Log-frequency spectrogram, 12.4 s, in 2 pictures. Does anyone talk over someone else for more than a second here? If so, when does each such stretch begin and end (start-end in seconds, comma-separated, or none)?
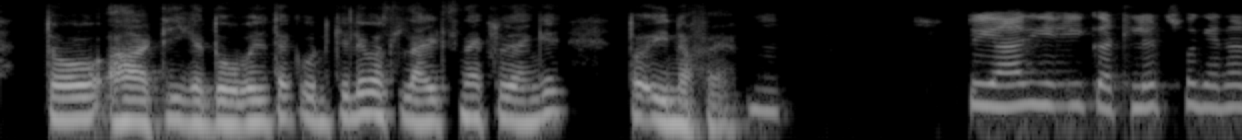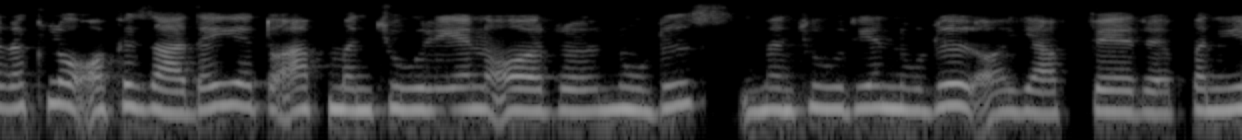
none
